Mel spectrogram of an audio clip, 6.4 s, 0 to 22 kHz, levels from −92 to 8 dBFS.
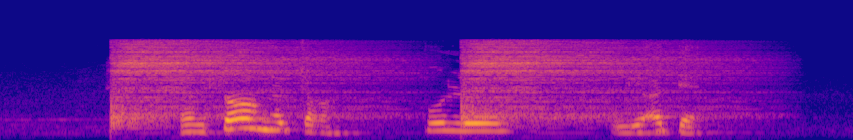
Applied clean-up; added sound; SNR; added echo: none; Crash cymbal; 7 dB; none.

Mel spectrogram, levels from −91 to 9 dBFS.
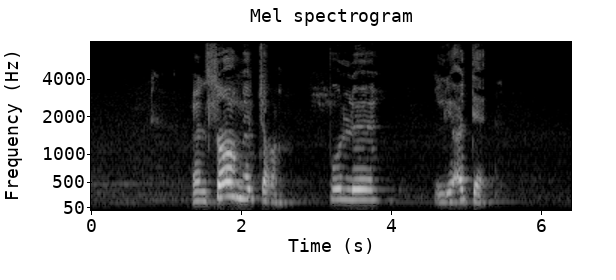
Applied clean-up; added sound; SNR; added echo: none; none; none; none.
